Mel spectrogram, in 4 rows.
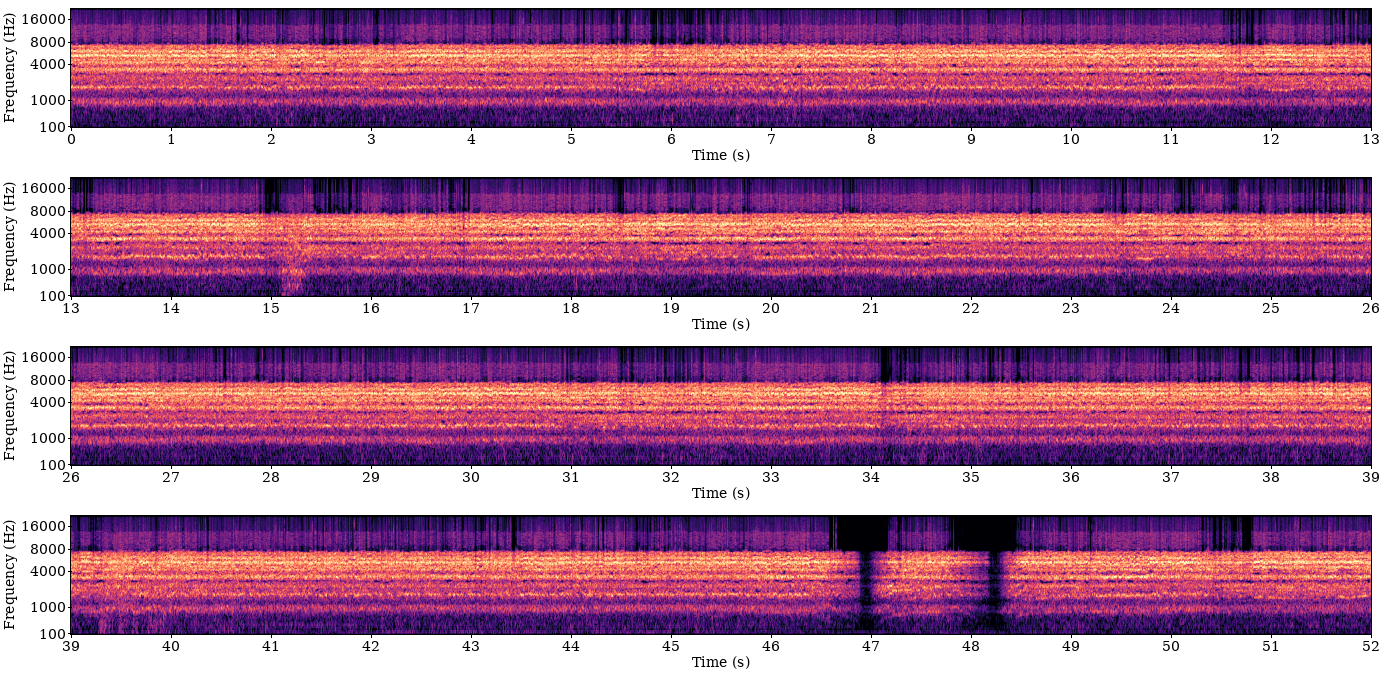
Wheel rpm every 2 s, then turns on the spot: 230, 230, 230, 220, 230, 230, 220, 220, 230, 220, 230, 230, 230, 230, 230, 220, 220, 230, 230, 230, 240, 230, 230, 130, 160, 220.
none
